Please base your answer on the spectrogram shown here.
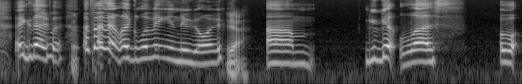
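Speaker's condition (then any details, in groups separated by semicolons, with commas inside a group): Cerebral palsy, mild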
